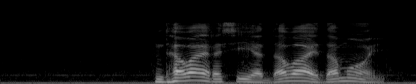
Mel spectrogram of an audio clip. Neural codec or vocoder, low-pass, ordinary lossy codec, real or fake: none; 7.2 kHz; none; real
